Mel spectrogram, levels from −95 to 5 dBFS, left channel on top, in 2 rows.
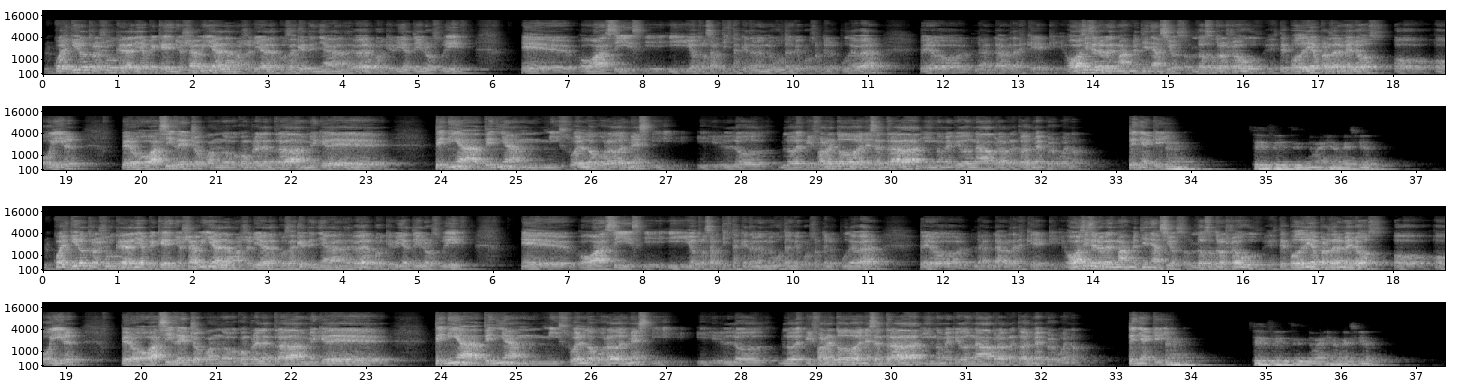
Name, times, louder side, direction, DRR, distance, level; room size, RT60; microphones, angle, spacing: voice 1, 0.0-6.0 6.4-27.1 27.4-32.5 33.2-33.7, right 1 dB, 50° right, -4 dB, 0.6 m, -26 dB
voice 2, 34.8-36.4, equal, 30° right, -4 dB, 1.2 m, -25 dB
5.3 x 2.2 x 2.4 m, 0.75 s
head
